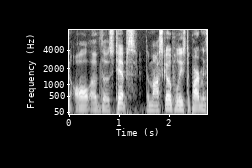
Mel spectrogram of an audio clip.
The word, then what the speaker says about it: Moscow: of Idaho students now the Moscow Police Department not Moscow even though it's spelled that way which is leading the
